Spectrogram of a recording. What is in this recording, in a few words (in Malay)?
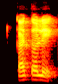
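"katolik", Malay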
